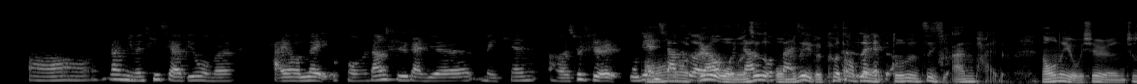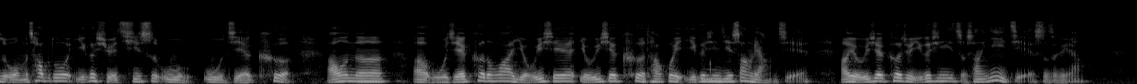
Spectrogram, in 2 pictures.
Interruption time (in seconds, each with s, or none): 6.4 s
